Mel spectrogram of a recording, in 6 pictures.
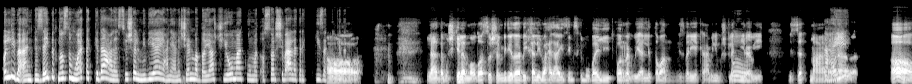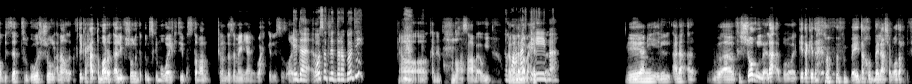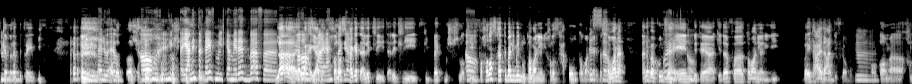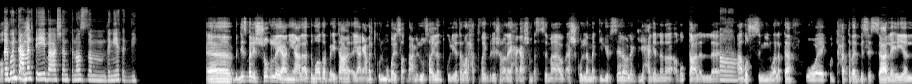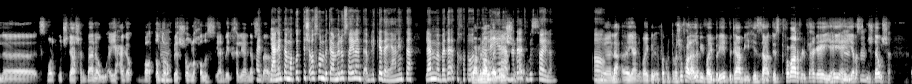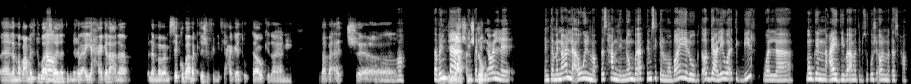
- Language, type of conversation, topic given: Arabic, podcast, إزاي بتنظّم وقتك على السوشيال ميديا؟
- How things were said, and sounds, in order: in English: "الsocial media"; tapping; chuckle; in English: "الsocial media"; chuckle; laughing while speaking: "الموضوع"; chuckle; laugh; laughing while speaking: "فبطَّلت فبطَّلت امسك الم"; chuckle; in English: "feedback"; in English: "silent"; in English: "vibration"; in English: "الsmart watch"; in English: "silent"; in English: "الvibration"; in English: "بالsilent"; in English: "vibr"; in English: "بيvibrate"; in English: "الdesk"; in English: "silent"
